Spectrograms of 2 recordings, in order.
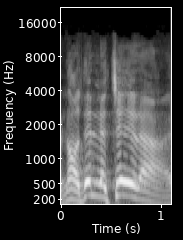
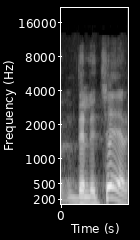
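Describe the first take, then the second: First: "cera" stressed, higher and louder; emphatic correction. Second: "delle cere" said low and plain, a wrong take; "delle cere" low and offhand before the correction; wrong plural form. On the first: Correcting himself about the wax, emphatic right take. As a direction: punch "no, della cera" as the right word. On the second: Correcting himself about the wax, low wrong take. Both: Shown as a demonstration.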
